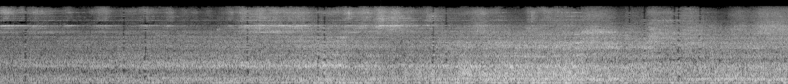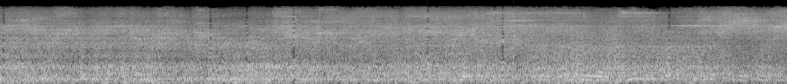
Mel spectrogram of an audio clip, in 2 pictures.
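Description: Koleje Mazowieckie EU47 electric locomotive and double-deck coaches passing through the station: steady wheel-on-rail rolling noise that builds over the first two seconds and then holds.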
